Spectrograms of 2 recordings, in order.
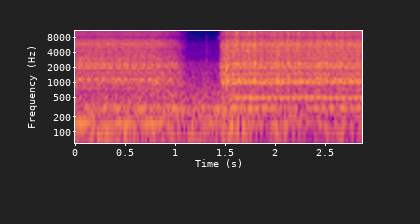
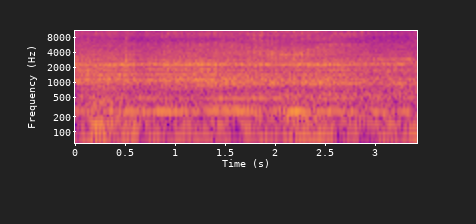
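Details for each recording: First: SG Pinecone Forest 2402 1:24 RC, about 1.5 months old, lifted and run in reverse: clean steady high motor whine, no gear chatter or clicking; only the motor heard, unlike forward where the central gearbox makes noise and vibrates. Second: SG Pinecone Forest 2402 1:24 RTR RC car, about 1.5 months old, driving forward: high raspy whir with a gritty grinding edge from the central gearbox assembly with heavy vibration, much worse than in reverse.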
